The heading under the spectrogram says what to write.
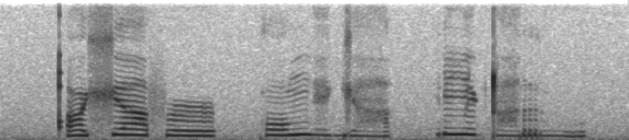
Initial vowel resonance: oral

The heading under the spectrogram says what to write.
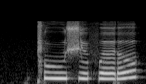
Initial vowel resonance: oral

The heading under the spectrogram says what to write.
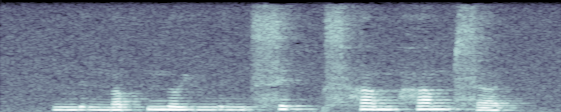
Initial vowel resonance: oral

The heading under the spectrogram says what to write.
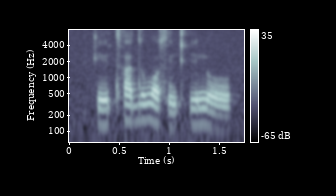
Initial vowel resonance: nasal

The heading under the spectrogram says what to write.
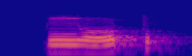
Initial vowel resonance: oral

